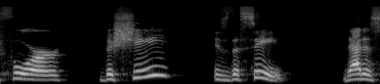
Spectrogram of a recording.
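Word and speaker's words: seiðr: the she is the seed that is spelled s e i d r the r is silent so now you've got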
